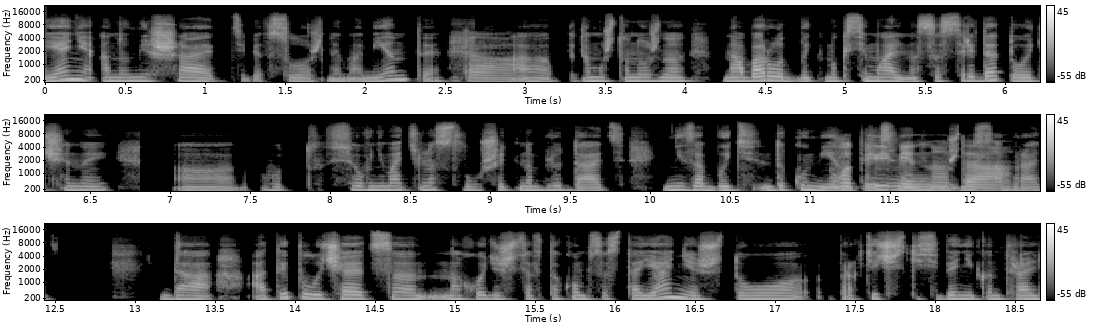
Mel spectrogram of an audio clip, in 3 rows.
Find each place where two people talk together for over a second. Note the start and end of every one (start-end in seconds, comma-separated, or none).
11.1-12.3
